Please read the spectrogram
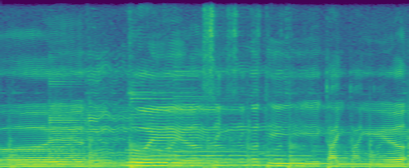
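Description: Chầu văn ritual music: a singer's wavering, gliding melody over instrumental accompaniment with light struck beats.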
